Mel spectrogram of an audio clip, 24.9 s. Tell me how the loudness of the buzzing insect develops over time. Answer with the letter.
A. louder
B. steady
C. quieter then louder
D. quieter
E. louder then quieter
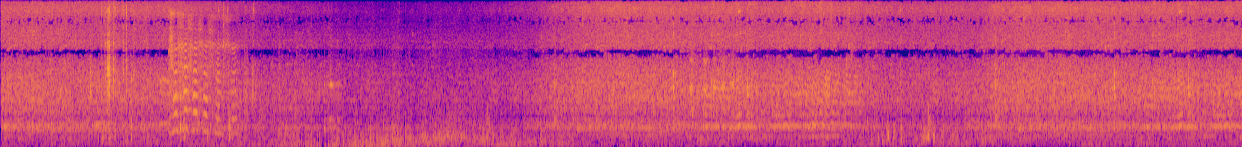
C.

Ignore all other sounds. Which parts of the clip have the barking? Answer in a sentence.
The barking can't be heard in this clip.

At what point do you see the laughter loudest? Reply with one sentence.
The volume of the laughter peaks at 4 seconds.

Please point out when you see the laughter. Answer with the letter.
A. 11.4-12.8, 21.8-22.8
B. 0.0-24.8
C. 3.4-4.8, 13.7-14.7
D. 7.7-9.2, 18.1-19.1
C.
